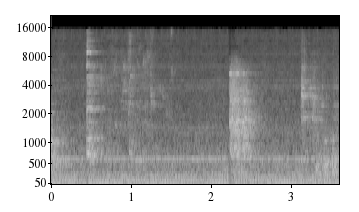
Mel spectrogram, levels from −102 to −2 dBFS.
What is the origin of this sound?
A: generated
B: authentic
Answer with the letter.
B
